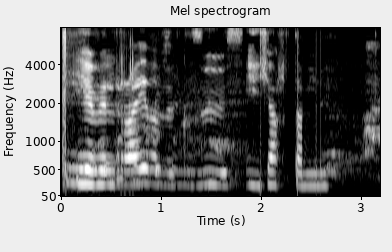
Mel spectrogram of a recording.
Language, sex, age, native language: Icelandic, male, 11, Icelandic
